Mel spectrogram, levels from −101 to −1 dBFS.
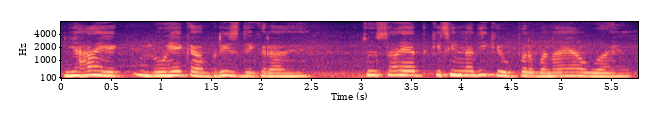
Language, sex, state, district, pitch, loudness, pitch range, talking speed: Hindi, male, Arunachal Pradesh, Lower Dibang Valley, 190 Hz, -13 LUFS, 175-215 Hz, 175 wpm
